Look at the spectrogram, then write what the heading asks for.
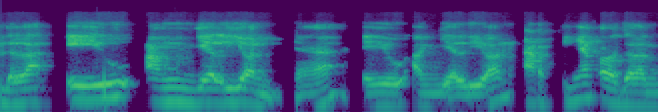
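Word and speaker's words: εὐαγγέλιον: Nah, kalau dalam bahasa Yunaninya, itu cara bacanya adalah euangelion.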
